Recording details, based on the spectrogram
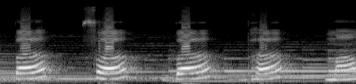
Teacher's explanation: इनका उच्चारण स्थान ओष्ठ है और वर्ण का नाम ओष्ठ है।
